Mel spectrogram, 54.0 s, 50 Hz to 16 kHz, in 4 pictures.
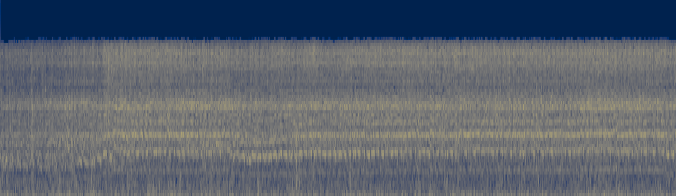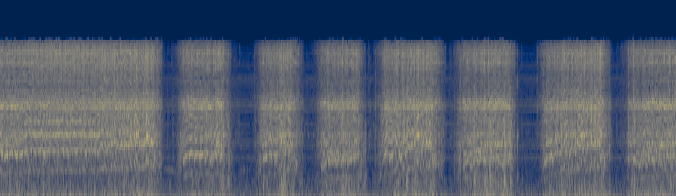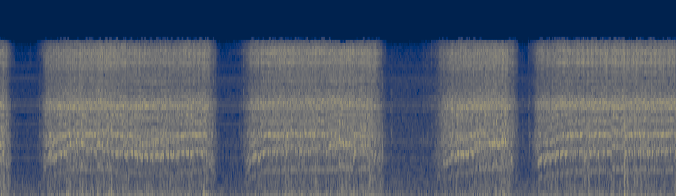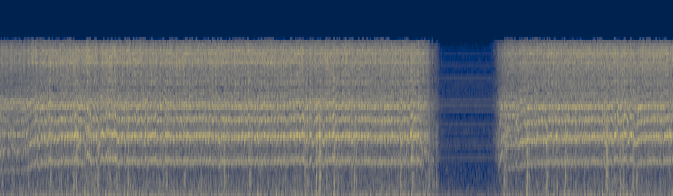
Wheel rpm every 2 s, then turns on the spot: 80, 110, 100, 110, 110, 110, 110, 120, 70, 50, 60, 60, 60, 50, 110, 70, 110, 30, 80, 110, 140, 160, 160, 160, 70, 130, 160.
none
